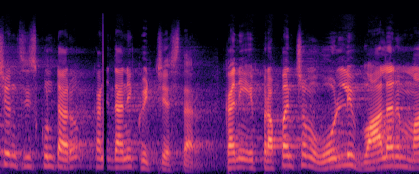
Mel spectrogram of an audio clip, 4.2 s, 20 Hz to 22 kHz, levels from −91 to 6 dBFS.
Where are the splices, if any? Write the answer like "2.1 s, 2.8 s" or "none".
2.1 s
